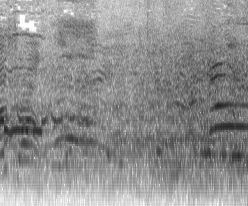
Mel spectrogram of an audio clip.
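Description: Indistinct chatter of children's voices, several talking at once.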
